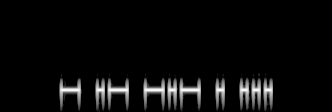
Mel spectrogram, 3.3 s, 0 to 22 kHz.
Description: Morse code, heard as a keyed tone, about 20 wpm, 700 Hz. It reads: TAKES
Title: Sentences from Top 1000 Words - Review Part 6 - New Word Drill - 20wpm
